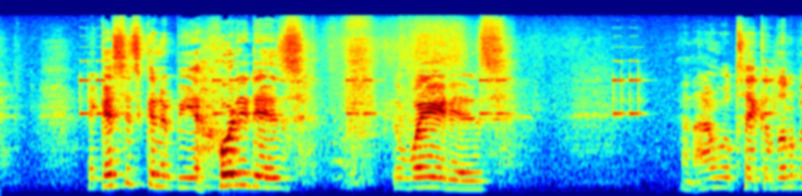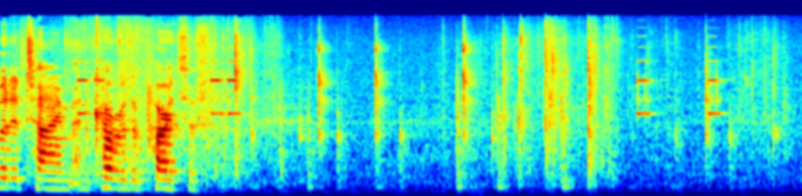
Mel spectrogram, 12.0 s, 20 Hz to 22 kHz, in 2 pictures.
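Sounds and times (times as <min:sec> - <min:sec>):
short high beeps: 0:02.6 - 0:03.0.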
